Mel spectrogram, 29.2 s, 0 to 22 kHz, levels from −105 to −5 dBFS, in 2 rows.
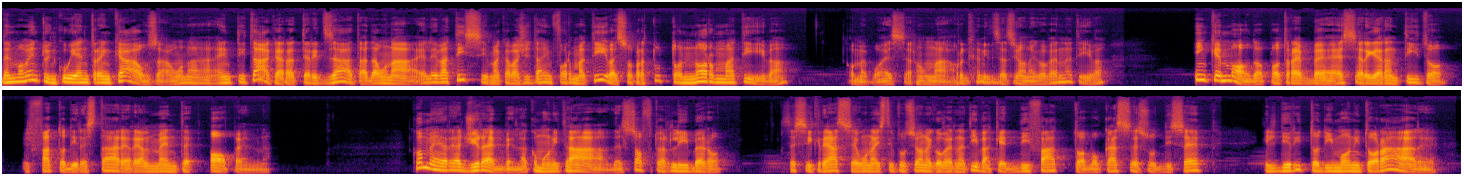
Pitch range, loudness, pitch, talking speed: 95-125 Hz, -25 LUFS, 110 Hz, 125 wpm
